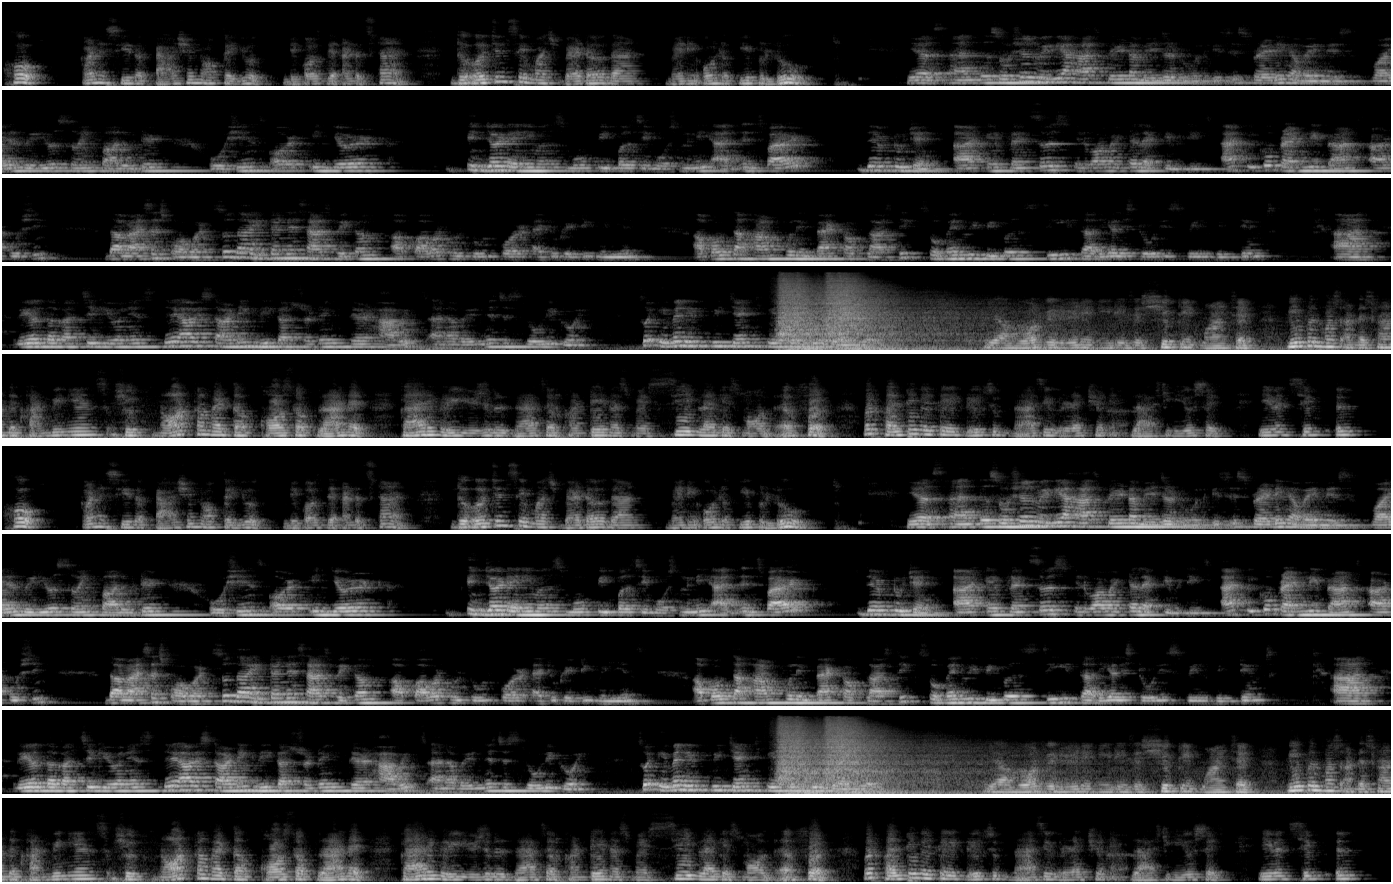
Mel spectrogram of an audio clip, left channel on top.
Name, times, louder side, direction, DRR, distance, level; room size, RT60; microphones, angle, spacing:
voice 1, 0.8-2.5 2.8-4.0 4.5-6.4 6.6-8.1 51.5-67.7 68.1-69.0, equal, 5° left, 1.5 m, -25 dB
voice 2, 9.1-17.8 18.5-22.1 22.4-28.3 28.8-34.3 34.7-40.5 41.1-47.6 48.0-50.6 66.7-66.8, right 5 dB, 85° right, 0.4 m, -24 dB
sound 1, 44.4-44.8 45.5-46.5 49.4-57.0 57.3-57.4, right 1 dB, 50° right, 1.2 m, -29 dB
3.6 x 2.1 x 3.6 m
head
